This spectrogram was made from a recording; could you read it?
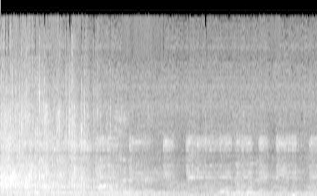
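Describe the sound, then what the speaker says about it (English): Crowd applause at a college event, a dense, continuous wash of clapping mixed with chatter and murmuring voices throughout. "Huge round of applause for him."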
